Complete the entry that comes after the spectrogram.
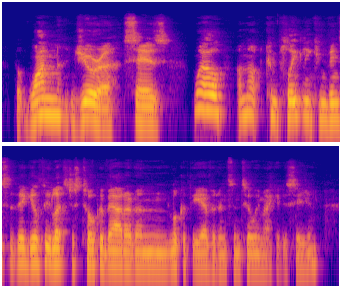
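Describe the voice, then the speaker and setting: A man with a medium pitch and ordinary pitch variation talks at a fairly quick pace with hardly any pauses. His loudness swings a lot against a quiet background. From Australia. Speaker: video essayist. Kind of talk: spoken commentary monologue.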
